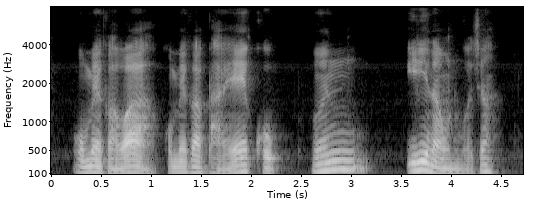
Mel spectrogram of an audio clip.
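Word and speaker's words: ω: 자, 요거는 w가 아니라 오메가라고 읽습니다. 오메가.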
